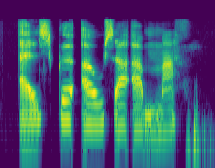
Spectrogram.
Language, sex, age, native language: Icelandic, female, 10, Icelandic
